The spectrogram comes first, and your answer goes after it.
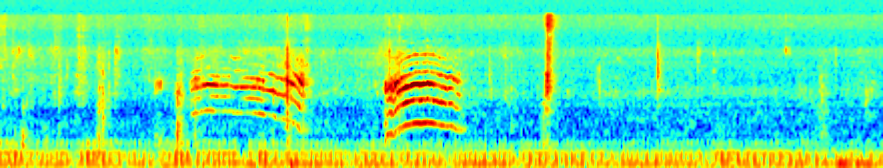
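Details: Low, continuous purring as Chloe, a Scottish Fold queen, feeds her jostling kittens indoors; two bright, downward-curving mews from a kitten stand out over the rumble in the first half.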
